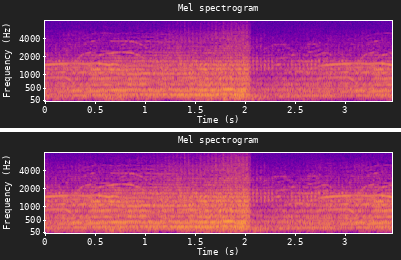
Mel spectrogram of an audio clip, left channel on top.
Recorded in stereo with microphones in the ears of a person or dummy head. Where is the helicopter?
15° right (ahead or behind); by 3.5 s 20° right (ahead or behind).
